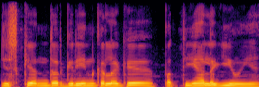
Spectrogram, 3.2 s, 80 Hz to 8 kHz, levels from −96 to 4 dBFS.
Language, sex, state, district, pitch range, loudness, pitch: Hindi, male, Uttar Pradesh, Lucknow, 140-155 Hz, -14 LUFS, 145 Hz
